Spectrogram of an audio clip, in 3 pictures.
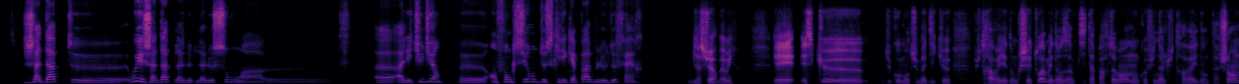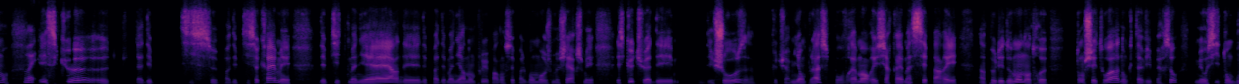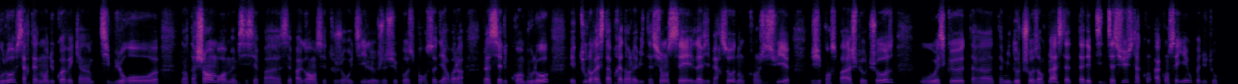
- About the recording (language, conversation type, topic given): French, podcast, Comment trouvez-vous l’équilibre entre le travail et la vie personnelle ?
- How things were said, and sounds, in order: other background noise; drawn out: "heu"; stressed: "séparer"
